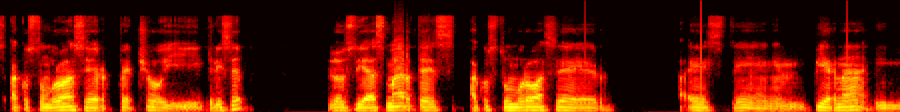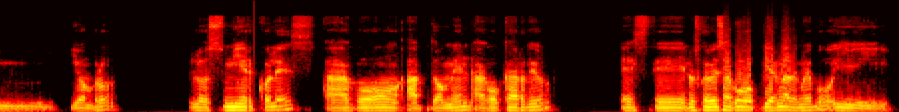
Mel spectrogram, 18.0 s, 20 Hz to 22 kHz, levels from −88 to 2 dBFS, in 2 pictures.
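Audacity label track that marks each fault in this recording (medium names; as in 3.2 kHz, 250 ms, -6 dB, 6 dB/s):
3.930000	4.330000	clipped -16.5 dBFS
5.860000	5.860000	pop -9 dBFS
7.010000	7.010000	pop -7 dBFS
8.480000	8.480000	pop -3 dBFS
11.540000	11.540000	pop -13 dBFS
16.160000	17.040000	clipped -17 dBFS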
